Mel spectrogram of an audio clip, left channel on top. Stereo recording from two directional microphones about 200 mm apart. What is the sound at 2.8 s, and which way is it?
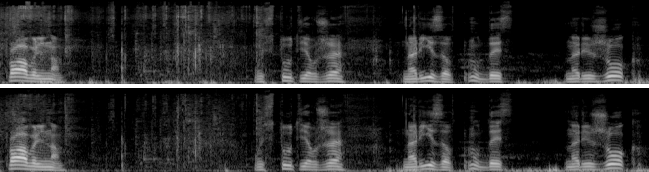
Speech, centre (ahead or behind).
